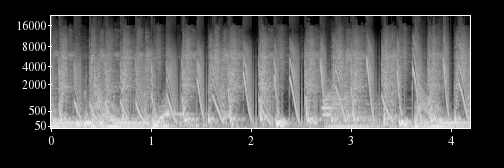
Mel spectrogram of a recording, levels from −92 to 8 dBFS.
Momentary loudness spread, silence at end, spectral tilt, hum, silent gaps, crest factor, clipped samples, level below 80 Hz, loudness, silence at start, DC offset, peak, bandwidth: 3 LU; 0 s; -5 dB/octave; none; none; 6 dB; 2%; -12 dBFS; -8 LUFS; 0 s; under 0.1%; 0 dBFS; 15 kHz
